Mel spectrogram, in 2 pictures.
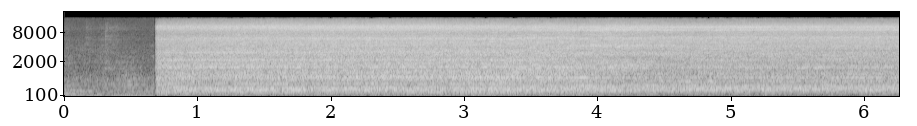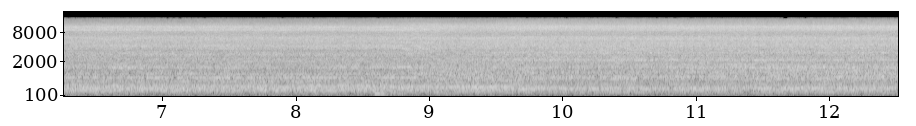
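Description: Handheld hair dryer blowing a steady, loud rush of air, starting abruptly less than a second in.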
